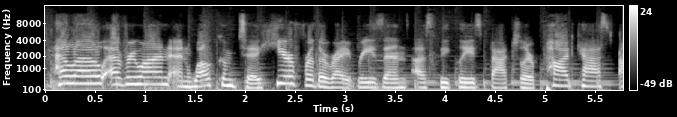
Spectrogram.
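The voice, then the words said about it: Slightly hoarse, tired voice. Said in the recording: “I'm a little hoarse and I'm a little tired”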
